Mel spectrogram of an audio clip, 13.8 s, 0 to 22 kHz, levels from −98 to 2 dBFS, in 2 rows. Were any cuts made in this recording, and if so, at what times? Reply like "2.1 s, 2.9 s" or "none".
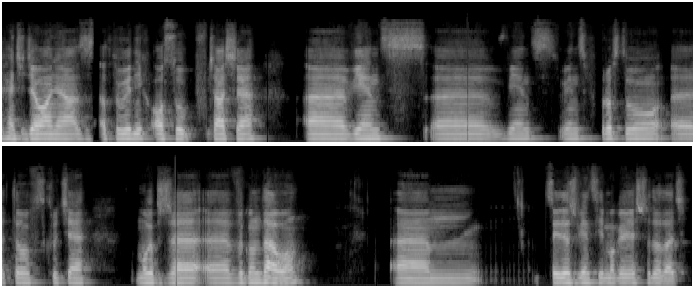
0.9 s, 2.1 s, 5.6 s, 7.0 s, 8.5 s, 12.4 s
